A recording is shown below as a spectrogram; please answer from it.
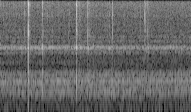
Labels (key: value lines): label: anthrophony, boat engine
recorder: HydroMoth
